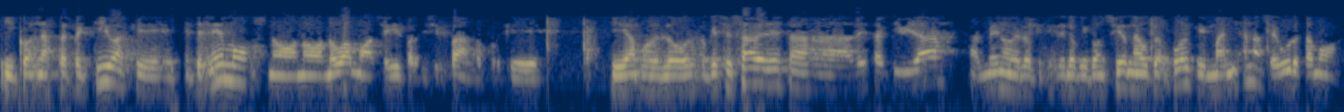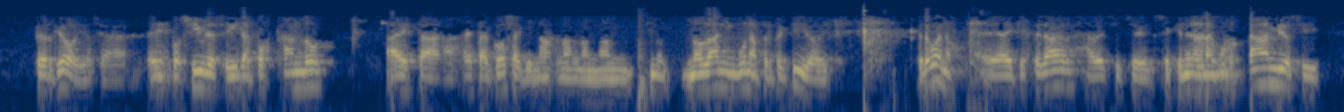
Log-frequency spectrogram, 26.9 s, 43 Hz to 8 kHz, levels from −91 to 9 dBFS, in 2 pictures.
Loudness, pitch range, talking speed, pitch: -27 LUFS, 120-170 Hz, 180 wpm, 135 Hz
